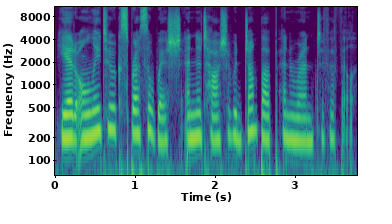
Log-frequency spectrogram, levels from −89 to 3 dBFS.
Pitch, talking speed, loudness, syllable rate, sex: 205 Hz, 270 wpm, -20 LUFS, 6.2 syllables/s, female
